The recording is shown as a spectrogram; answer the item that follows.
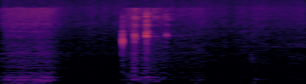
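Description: Near silence, with a couple of very faint clicks about a second in.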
